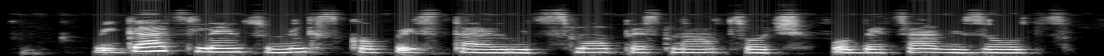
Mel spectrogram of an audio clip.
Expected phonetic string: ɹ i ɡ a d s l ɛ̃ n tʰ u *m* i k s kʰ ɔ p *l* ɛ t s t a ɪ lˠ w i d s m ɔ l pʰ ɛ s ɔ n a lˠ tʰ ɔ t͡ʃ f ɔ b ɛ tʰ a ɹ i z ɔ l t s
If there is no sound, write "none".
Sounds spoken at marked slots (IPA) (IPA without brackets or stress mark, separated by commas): m, ɹ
